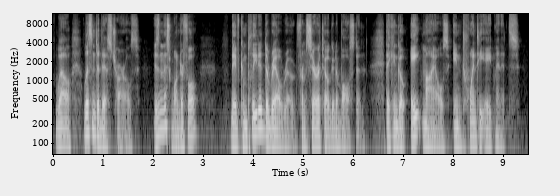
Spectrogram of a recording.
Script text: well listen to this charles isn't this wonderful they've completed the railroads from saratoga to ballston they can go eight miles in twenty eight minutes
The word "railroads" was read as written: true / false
false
